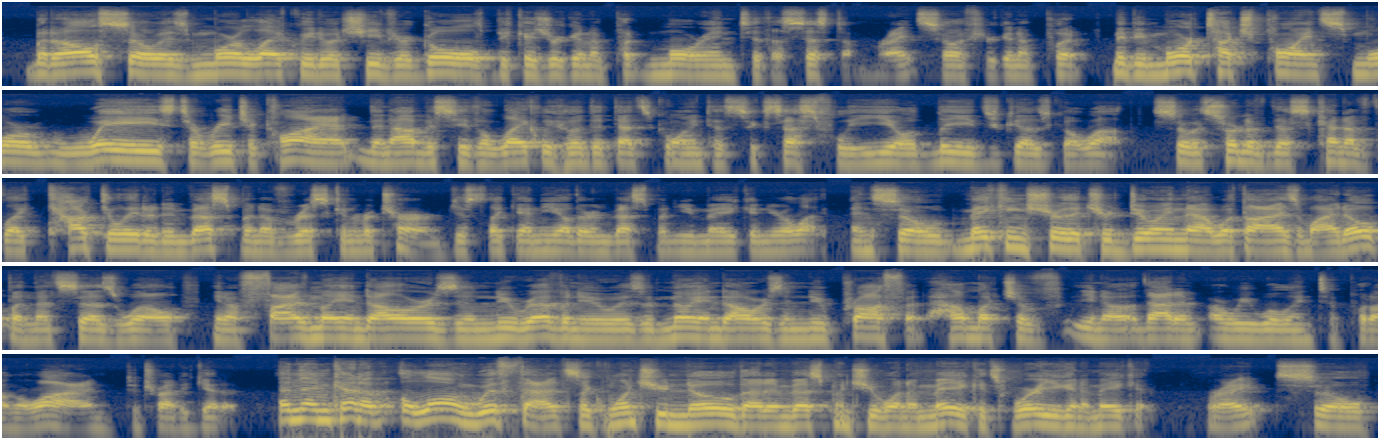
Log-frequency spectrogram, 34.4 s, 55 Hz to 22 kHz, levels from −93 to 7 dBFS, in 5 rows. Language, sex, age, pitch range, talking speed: English, male, 30-49, 125-140 Hz, 260 wpm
